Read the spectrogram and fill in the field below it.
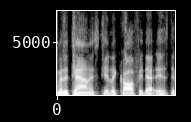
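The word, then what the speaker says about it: Chillicothe: a a little town in Ohio that's called chili coffee yes I know how to pronounce it correctly the name of the town is chili coffee that is the correct the way to pronounce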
